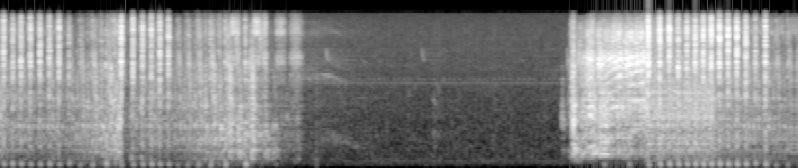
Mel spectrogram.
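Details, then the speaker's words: Older Briggs and Stratton engine, one-piece Flo-Jet carburetor, air filter off, jump-started: crisp, regular single-cylinder beat near four per second, steady exhaust, no surging; idling cleanly before mixture adjustment. "okay right now it's running pretty good"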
